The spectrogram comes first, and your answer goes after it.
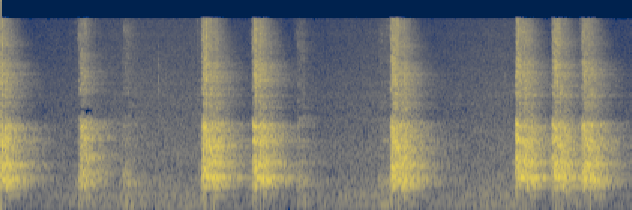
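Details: Confronting a chicken, the Rhodesian Ridgeback Roady lets out repeated harsh barks, some softer, others loud and paired, ending in a quick run of three, a low hum persisting underneath.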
